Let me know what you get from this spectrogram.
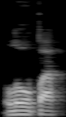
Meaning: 1. magnifying glass, magnifier (instrument) 2. loop
- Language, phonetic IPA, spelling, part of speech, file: Russian, [ˈɫupə], лупа, noun, Ru-лупа.ogg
